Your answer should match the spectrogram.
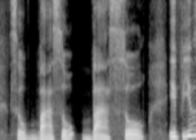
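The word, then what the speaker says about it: vaso: bring un means a baso remember the V sound in Spanish is similar to the English sound b as in Bell so baso baso if you say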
